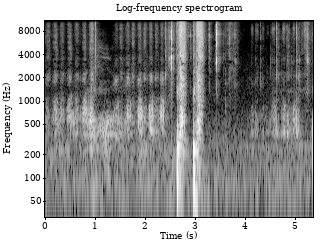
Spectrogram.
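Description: A pink mechanical pencil scratches drawing lines across a flat white sheet of drawing paper resting on a desk. It makes a soft, bright, papery scraping in quick uneven strokes, with a few louder, sharper scratches near the middle.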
